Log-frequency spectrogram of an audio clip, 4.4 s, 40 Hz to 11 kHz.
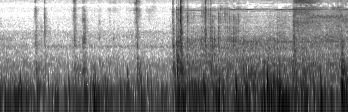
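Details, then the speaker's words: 2021 Honda CR-V Hybrid EX AWD sunroof opening: low motor drone with scattered clicks and faint thin whine; owner finds it loud, unsure if normal, may have dealer check it; loud sunroof operation. "seems kind of loud. I'm gonna maybe have them look at that."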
